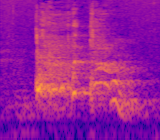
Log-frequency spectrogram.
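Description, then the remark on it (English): A single loud cough bursts out, followed by a raspy throat-clearing tail that trails off over about a second, with no talking alongside it. “Sorry, guys, I'm gonna cough.”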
